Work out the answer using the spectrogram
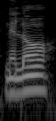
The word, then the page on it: nello: Apatani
